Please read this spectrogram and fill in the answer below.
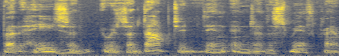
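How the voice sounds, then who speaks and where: A man in a Southern US accent at a very slow pace, with audible room echo. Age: 80s+. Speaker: church elder. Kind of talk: testimony. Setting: parsonage livestream. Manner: halting.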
